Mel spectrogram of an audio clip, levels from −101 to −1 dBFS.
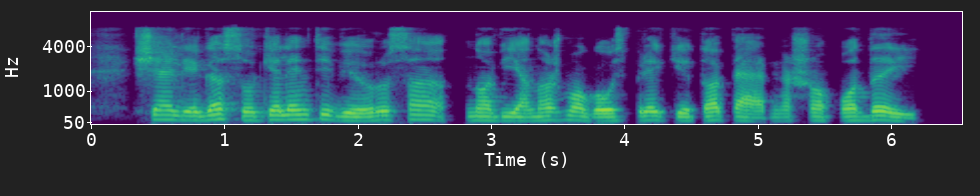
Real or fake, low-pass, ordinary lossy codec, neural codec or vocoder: real; 7.2 kHz; Opus, 64 kbps; none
